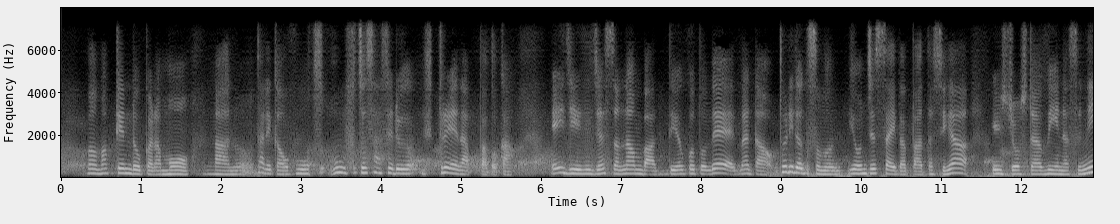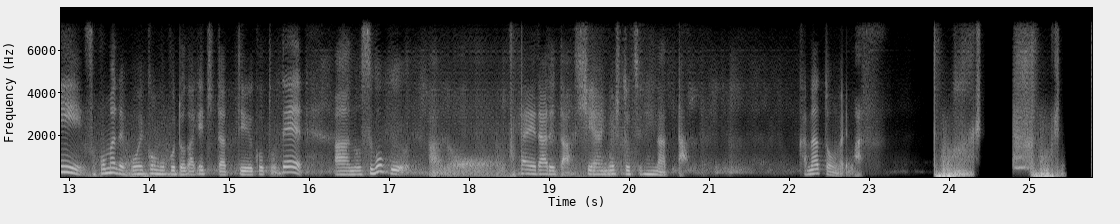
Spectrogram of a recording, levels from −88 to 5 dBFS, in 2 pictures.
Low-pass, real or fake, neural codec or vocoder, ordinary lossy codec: 7.2 kHz; fake; codec, 24 kHz, 0.9 kbps, WavTokenizer, large speech release; none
